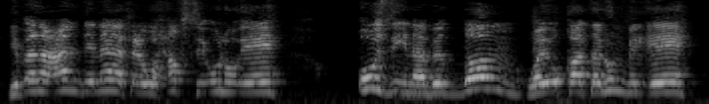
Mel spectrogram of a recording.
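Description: Egyptian sheikh guy quizzing a student on readings, real high voice, talks fast, drills phrases slow. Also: steady tone, fairly bright tone. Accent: Egyptian Arabic. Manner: quizzing, repeats answers, drills phrases slowly. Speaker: Quran recitation teacher. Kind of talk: teaching the variant readings with call and response.

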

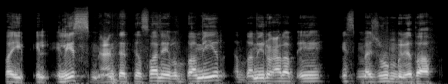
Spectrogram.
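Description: A man teaches a classroom grammar lesson. He works through the rules step by step and keeps asking the class questions that he answers himself. His voice sits at an ordinary pitch and sounds dry and close. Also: racing, no room sound.

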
